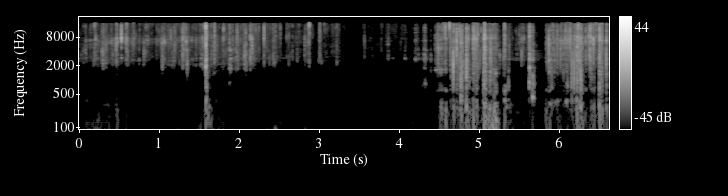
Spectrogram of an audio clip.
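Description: A metal utility blade shaves curls off a dry, solid, round cream-colored soap bar with a teal rim, held in the hand. Bright, crunchy scraping and crackling bursts come in quick, uneven strokes, fade to near silence around the middle, then return louder and denser toward the end.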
